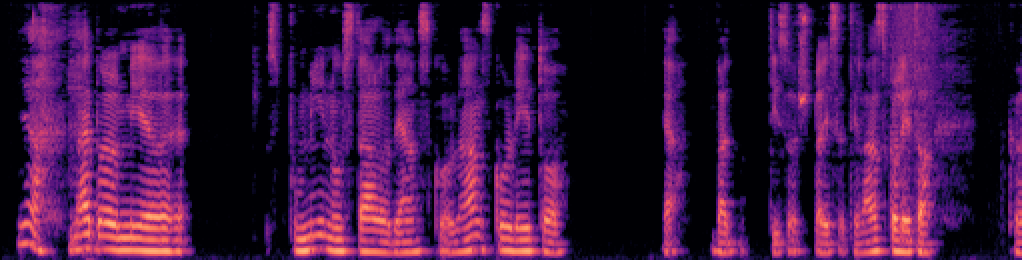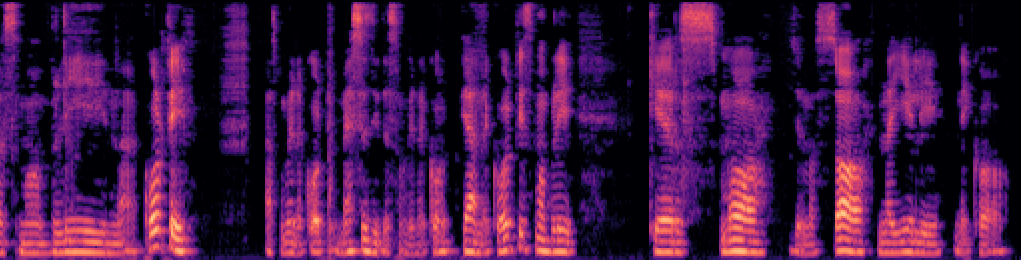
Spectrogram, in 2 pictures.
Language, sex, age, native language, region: Slovenian, male, 18-29, Slovenian, Central Slovenia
